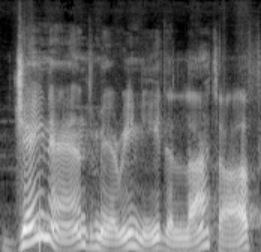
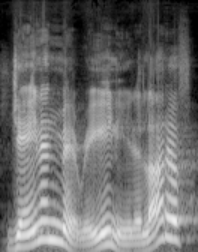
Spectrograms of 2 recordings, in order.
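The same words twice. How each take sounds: First: The phrase is read at a slow pace. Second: The phrase is read at a fast pace. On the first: The speaker calls it right. "I will try to make uh, my reading slower" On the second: The speaker calls it wrong. "sorry, I was too fast"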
